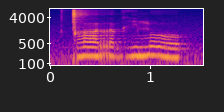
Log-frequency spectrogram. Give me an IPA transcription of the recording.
ɡ͡ǀ ʌː r ʌ ɡʱ i m oː

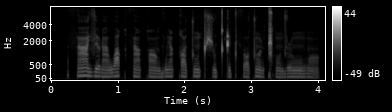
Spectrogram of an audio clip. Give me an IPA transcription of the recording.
θ ã zʲ o ɽ ã w ɒ q θ ã q ɔ̃ ɡ w ĩ q u t ũ tʲ ʃ u tʲ ʈ ʊ tʲ θ ɔ t õ ɳ ǁʰ õ d ɹ ũ β ɔ̃

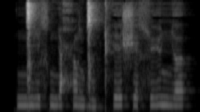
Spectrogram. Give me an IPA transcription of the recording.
ŋ͡ǀ i ɬ ŋ i ħ ũ ɡ͡ǀ ə̃ ʈʰ ɪ ʃ ɪ ɬ y ɲ ə

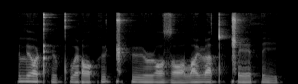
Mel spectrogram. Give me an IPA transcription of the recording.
lʲ ɔ ʈʰ ʉ kʷʼ a ɽ ɔ k ʉ ǁʰ ʉ ɹ ɔ z ɔ lˠ e ɭ a t ǁ e θ i

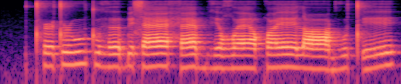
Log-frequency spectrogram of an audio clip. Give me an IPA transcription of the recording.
tʰ ə˞ t ɹ u tʷ ɛ ɦ əː ɓ ɪ s æː h æ bʱ ɪ ʁʷ æː qʷ ɛː l ɑː ɡʱ u tʼ ɪː

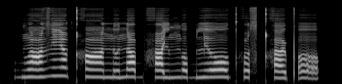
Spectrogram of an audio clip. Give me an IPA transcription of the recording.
ɡʷ ɑ̃ z ẽː qʰ ɑ̃ː n ʊ n ɑ b h ɑ lʲ ŋ ɔ b lʲ ɔː kʷʰ ə sˤ qʰ ə˞ pʼ ɔ

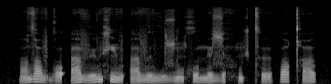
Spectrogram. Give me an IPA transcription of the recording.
ə̃˩˥ zˤ ɤ˥˨ v ɡ ɔ˩˥ ʔ a˩˥ v ø˩˥ v xʲ ə̃˥˨ v ʔ a˩˥ v ɘ˥˨ v u˩˥ ɮ õ˩˥ x o˥˨ n ɘ˥˨ ɮ ə˩˥ h ũ˥˨ ʃ tʰ ə˥˨ | ɔ˥˨ qʰ ɤ˩˥

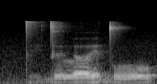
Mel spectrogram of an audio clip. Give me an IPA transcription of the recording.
t̪ e̤ d ɘ l ɐ e̯ d̪ o

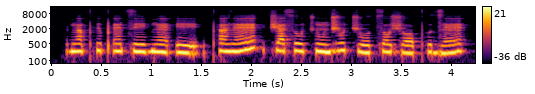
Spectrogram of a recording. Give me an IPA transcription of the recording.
ɡ ã pʰ ɪ pʼ ɛ̃ t͡s e ɡ ɛ̃ ʔ e | pʰ ã z ɛ̃ | t͡ʃ a s o t͡ʃ ũ d͡ʒ o t͡ʃ o t͡s ɔ ʃ ɔ pʰ ʊ d͡z ɛ̃

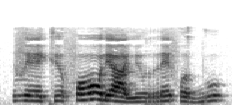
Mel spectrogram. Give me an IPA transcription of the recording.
v eː˧˩ kʲ ɤ˧˩ f ɔː˧˥˧ ɾʲ aː˧˩ lʲ u˧˩ r e˧˥˧ f ɤ˧˩ d b u˧˥˧

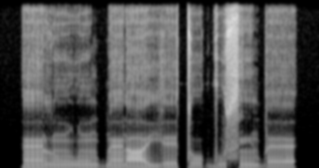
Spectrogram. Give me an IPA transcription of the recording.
ɛ̃˧ l ũ˨ w ũ˨˦ ɡ͡b ɛ̃˦˨ ɾ a˨˦ j e˧ t o˨ ɡ u˨˦ s ĩ˧ b ɛ˨

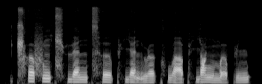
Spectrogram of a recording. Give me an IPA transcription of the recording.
ʈ͡ʂʰ ɤ˥ f ʊ˥˩ ŋ t͡ɕʰ ɥ ɛ˧˥ n t͡sʰ ɹ̩˧˥ pʰ j ɛ̰˨˩ n ɻ ɤ˥ kʰ w ä̰˨˩ pʰ j ɑ˥˩ ŋ m ɤ̰˨˩ p y˧˥ n

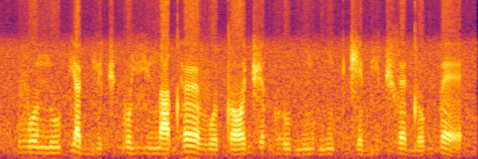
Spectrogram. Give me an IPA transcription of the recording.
v o n u pʲ ɑ bʲ ɵ t͡ʃ ɡ o vʲ ɵ n ɑ dʱ œ v o t ɔ d͡ʒ ɔ ɡ ɦ u ɡ ŋ͡m u ɡ ŋ ɵ k d͡ʒ ɛ bʲ ʉ t͡ʃ z œ d o ɡ p ɛ

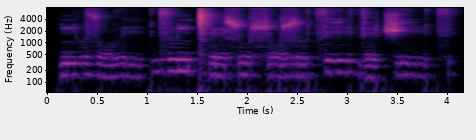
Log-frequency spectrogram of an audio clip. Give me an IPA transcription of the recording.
ɲ ɯ˨ z o˨ ð i˨ | d͡z ɯ˦ ɲ ǀʰ e˨ ɬ u˨ ɬ o˨ ɮ ɯ˨ t͡s ɣ i˦ d e˨ t͡ʃ ɣ i˦˨ t͡s

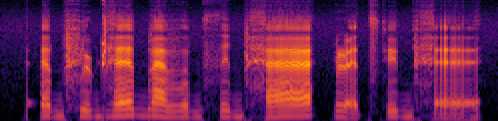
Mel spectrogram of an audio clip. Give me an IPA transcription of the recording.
ʔ ɛ b f y ɖʱ ɛ b æ β ɵ b θ i b h æ | ɭ ɛ̰ t͡sʼ y b h ɛ̰

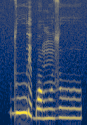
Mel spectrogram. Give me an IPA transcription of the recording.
d uː˦ ɾ ɪ˨ b ɔ˨ ŋ ũ˨ z uː˦

